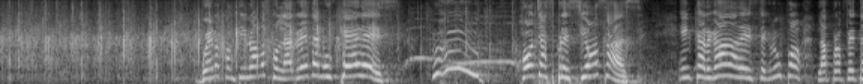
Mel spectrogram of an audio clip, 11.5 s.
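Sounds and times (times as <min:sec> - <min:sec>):
loud applause: 0:00.0 - 0:07.6
speech: 0:02.6 - 0:11.5.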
